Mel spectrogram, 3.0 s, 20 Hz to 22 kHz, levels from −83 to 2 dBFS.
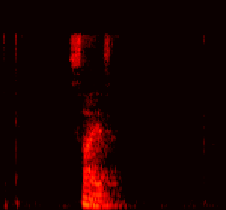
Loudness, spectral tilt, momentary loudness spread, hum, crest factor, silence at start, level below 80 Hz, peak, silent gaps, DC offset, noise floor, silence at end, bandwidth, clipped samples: -44 LUFS; -4.5 dB/octave; 15 LU; none; 22 dB; 0.05 s; -86 dBFS; -26 dBFS; none; under 0.1%; -84 dBFS; 1.4 s; 12.5 kHz; under 0.1%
